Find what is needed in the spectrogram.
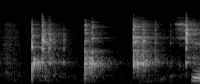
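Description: Aluminium moi moi cups clanking as they are set down and knocked against one another, three sharp metallic knocks with a short ring after each.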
